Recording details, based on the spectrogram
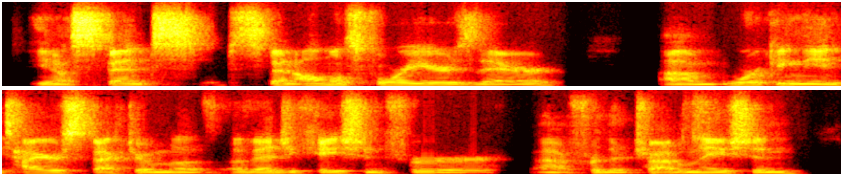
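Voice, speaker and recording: In an Upper Midwest accent, a man speaks fairly slowly in a flat, monotone medium pitch at very even loudness. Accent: Upper Midwest (Minnesota). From northern Minnesota (Cloquet, Duluth). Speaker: state education official. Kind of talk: interview. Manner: halting, with frequent repetitions.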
